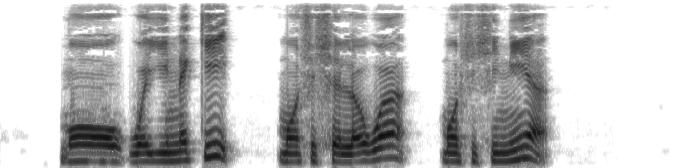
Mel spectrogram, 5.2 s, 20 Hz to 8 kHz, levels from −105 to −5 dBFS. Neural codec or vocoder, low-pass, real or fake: none; 7.2 kHz; real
